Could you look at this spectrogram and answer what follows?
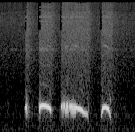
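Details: Spotted dove used as a decoy for trapping in Vietnam, giving a long calling phrase: a short soft coo, a level coo, a long drawn descending croo, then a final rounded coo, mellow and low. Background is quiet.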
